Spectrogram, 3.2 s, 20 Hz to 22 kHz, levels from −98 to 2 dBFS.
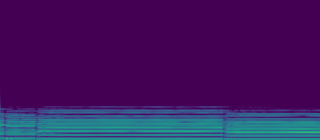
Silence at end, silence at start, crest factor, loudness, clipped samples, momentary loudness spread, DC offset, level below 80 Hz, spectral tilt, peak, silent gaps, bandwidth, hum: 0 s; 0 s; 10 dB; -39 LUFS; under 0.1%; 5 LU; under 0.1%; under -90 dBFS; 3.5 dB/octave; -30 dBFS; none; 5.6 kHz; none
